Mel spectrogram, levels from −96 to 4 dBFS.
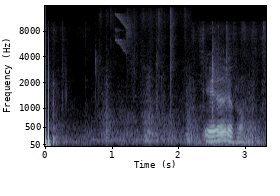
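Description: From 0.69 to 2.19 s, a wrong sample rate plays the sound 1.45 times fast and about 6.5 semitones sharp, fitting 22 kHz material run at 32 kHz; the spectrogram shifts upward and compresses.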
